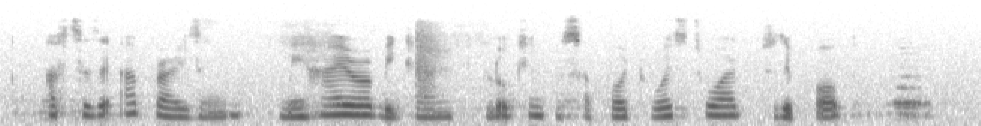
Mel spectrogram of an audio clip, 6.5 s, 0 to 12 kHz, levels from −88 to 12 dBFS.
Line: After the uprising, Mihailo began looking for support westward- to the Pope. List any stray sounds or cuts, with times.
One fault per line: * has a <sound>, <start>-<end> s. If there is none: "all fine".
all fine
